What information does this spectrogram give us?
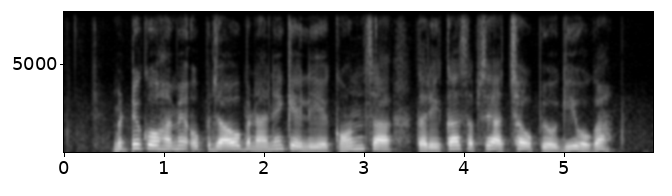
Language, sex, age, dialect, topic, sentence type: Hindi, male, 18-24, Garhwali, agriculture, question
